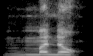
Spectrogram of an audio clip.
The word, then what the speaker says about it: Manon: my girlfriend's name is mano m-a-n-o-n but the last n you don't pronounce it you know like English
